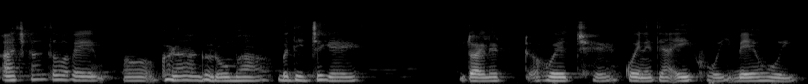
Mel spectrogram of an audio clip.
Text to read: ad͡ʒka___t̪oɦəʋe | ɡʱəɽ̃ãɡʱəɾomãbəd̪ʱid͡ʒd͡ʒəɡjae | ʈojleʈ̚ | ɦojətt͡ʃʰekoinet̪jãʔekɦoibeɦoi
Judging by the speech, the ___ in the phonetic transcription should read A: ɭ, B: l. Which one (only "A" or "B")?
B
